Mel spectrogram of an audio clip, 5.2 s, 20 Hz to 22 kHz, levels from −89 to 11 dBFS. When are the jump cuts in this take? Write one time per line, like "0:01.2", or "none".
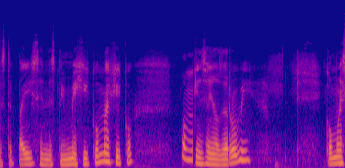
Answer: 0:00.9
0:02.9

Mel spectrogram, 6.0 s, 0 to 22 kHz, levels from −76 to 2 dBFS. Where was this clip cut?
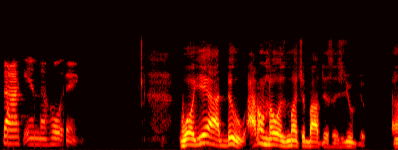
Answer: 0:00.9

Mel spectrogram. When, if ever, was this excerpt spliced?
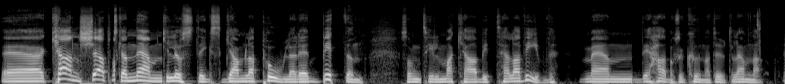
0:01.1
0:01.6
0:03.1
0:04.2
0:06.3
0:06.7

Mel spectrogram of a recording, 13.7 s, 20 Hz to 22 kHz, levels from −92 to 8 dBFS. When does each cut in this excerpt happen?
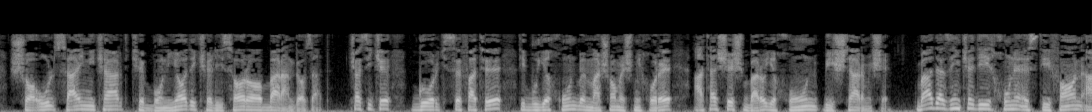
0:06.5

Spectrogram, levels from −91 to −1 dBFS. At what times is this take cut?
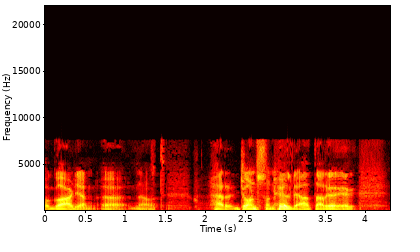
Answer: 0:01.4
0:01.9
0:02.9

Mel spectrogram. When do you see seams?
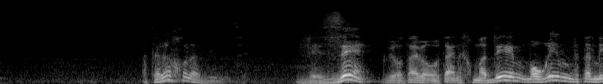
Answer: none

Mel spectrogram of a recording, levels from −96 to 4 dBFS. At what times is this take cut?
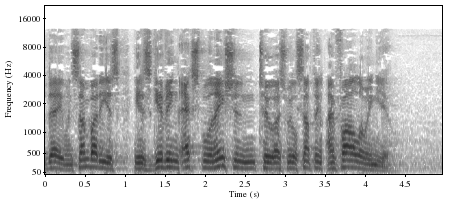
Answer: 0:01.0
0:01.7
0:03.2
0:03.5

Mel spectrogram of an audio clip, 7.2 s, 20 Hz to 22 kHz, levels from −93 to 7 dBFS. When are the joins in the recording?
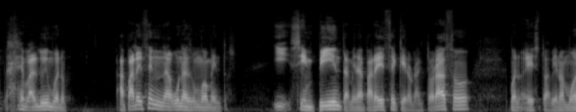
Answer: none

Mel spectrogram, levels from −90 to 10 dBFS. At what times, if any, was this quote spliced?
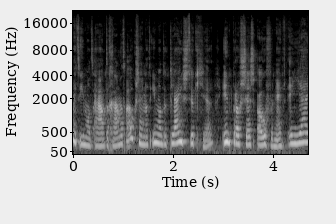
0:01.1
0:02.9

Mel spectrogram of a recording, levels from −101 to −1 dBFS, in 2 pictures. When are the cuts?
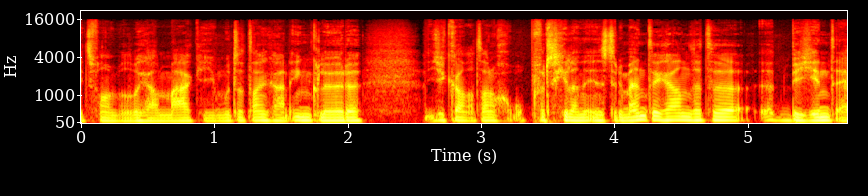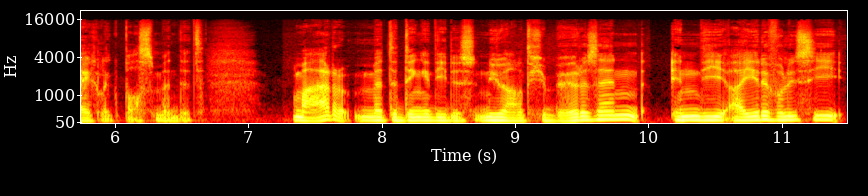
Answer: none

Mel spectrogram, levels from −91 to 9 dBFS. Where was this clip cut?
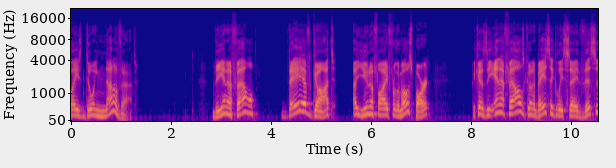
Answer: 0:06.4

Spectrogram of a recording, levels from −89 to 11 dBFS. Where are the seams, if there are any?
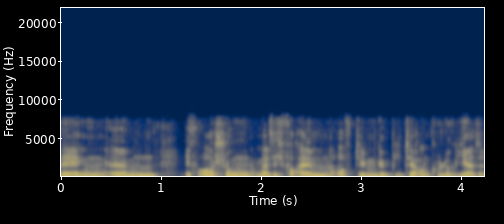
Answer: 0:01.3
0:02.1

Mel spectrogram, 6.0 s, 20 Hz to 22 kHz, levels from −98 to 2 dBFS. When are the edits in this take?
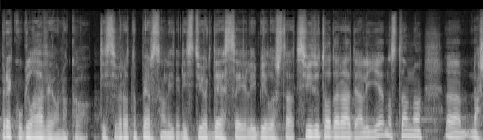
0:01.2
0:02.2
0:03.7

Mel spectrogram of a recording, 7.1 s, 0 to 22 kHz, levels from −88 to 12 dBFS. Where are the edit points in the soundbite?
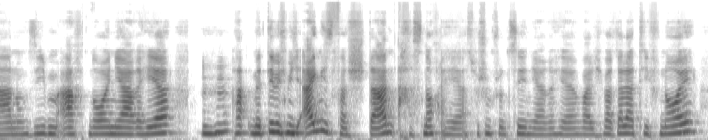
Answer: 0:01.9
0:03.3
0:04.4

